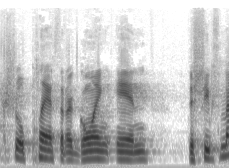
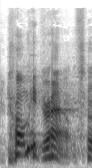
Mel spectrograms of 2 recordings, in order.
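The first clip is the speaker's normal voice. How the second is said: laughing repeat; 5 semitones higher, 7 dB louder, slower than usual. Shown as a demonstration.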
